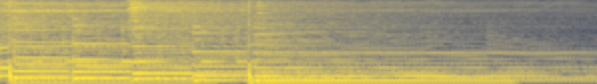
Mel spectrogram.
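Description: Instrumental enka karaoke backing track, guitar-led: a short run of notes stepping down, then a chord held from about a second in.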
